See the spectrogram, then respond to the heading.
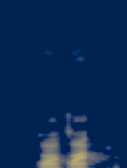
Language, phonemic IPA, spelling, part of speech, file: French, /kwɛ̃.kwɛ̃/, coin-coin, noun, LL-Q150 (fra)-coin-coin.wav
- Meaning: quack (sound made by a duck)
